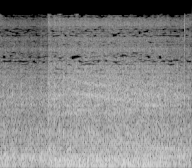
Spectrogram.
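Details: Bajaj Pulsar single-cylinder after a scissor gear modification to cure timing chain and engine noise: even, steady idle with no rattle or chain clatter standing out; normal idle.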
